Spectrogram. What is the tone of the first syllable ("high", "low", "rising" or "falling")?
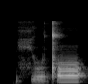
low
